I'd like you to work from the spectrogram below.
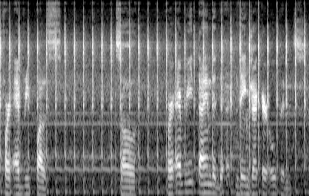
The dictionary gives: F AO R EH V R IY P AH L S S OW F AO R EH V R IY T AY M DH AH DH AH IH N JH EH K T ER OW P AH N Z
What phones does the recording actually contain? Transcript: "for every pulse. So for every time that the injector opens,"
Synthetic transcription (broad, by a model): F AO R EH V R IY P AH L S S OW F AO R EH V R IY T AY M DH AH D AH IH N JH EH K T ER OW P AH N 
